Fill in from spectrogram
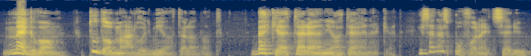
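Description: A man's voice: on the low side, huge pitch swings, pushed and bright, slightly rough, heavily acted. A man reading a storybook aloud and voicing a cheerful, playful young schoolboy who laughs and boasts. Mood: excited.

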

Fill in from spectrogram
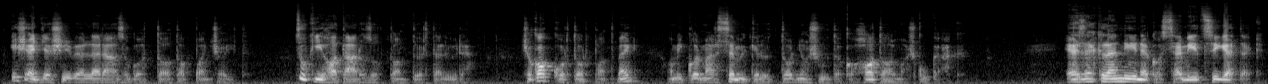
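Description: Man narrating audiobook, low voice, husky, gravelly, lively. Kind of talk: scripted narration.

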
